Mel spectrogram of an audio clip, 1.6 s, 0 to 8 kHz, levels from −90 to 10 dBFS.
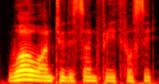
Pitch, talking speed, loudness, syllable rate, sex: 130 Hz, 190 wpm, -19 LUFS, 6.3 syllables/s, male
